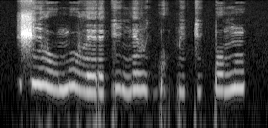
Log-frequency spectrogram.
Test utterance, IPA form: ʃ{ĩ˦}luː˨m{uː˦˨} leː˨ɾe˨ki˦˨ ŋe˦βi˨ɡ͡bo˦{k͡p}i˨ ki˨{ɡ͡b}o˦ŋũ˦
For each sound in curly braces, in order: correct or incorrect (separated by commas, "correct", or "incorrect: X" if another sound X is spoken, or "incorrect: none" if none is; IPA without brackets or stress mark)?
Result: incorrect: i˦, correct, correct, incorrect: k͡p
